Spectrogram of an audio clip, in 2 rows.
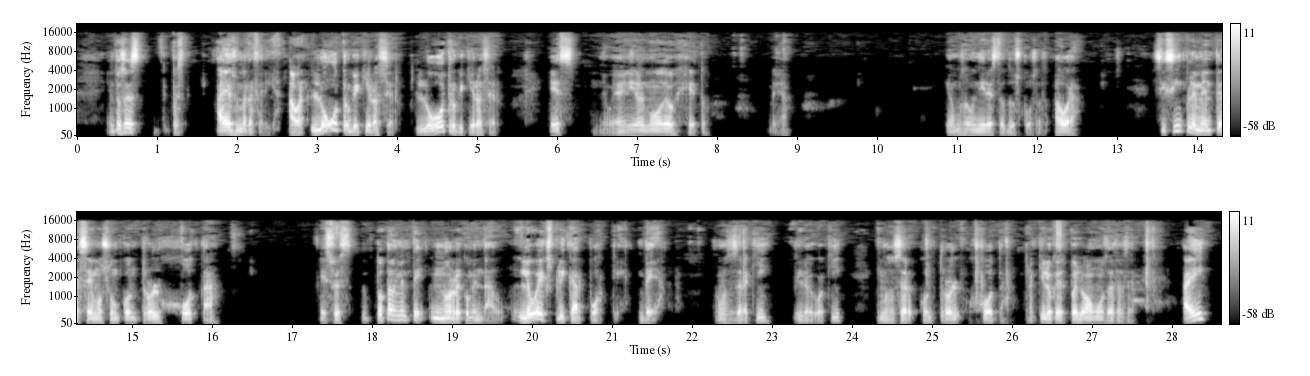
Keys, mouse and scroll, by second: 8.7 click, 9.2 click, 10.2-13.5 middle drag, 13.8-14.2 scroll up 1, 16.3-16.6 shift+scroll down 1, 17.0-19.9 middle drag, 20.1 scroll up 2, 20.4-21.5 drag, 22.5 right click, 23.8 shift+right click, 26.0 ctrl+j, 28.2 Tab.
